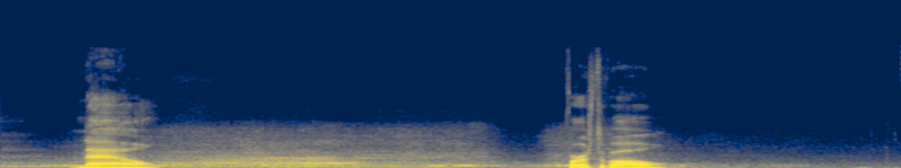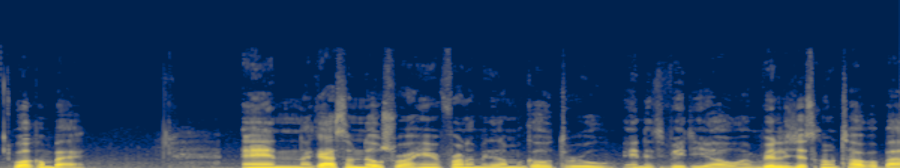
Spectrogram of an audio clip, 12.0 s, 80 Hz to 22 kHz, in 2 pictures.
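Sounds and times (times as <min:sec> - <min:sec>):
motor vehicle noise: 0:00.0 - 0:07.6.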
